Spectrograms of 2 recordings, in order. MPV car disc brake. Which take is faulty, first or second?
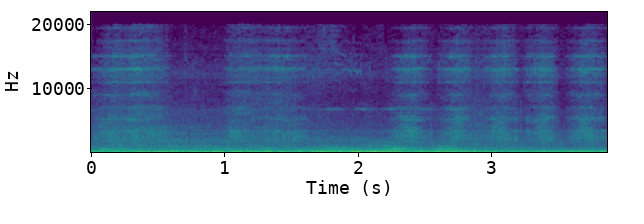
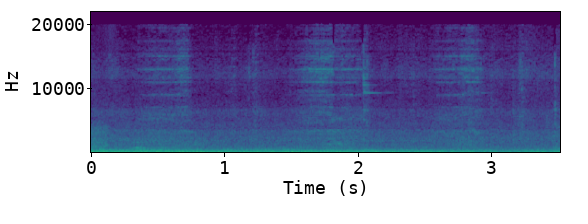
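first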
